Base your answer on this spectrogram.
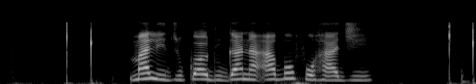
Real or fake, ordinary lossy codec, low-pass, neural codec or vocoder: fake; none; 7.2 kHz; autoencoder, 48 kHz, 32 numbers a frame, DAC-VAE, trained on Japanese speech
